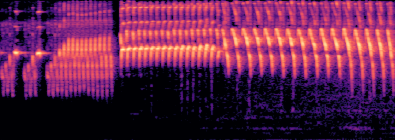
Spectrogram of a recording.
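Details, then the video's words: Belgian canary in song, used to train young canaries: a few scattered chirps and a buzzy burst, then a sustained rapid high trill that shifts into a series of quick repeated downward-slurred notes. "Belgian Canary Singing Makes Your Canary Sound"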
